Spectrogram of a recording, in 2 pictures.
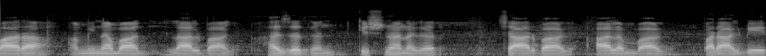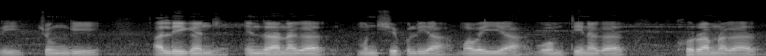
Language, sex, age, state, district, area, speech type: Sindhi, male, 45-60, Uttar Pradesh, Lucknow, urban, spontaneous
